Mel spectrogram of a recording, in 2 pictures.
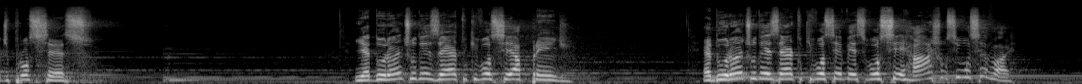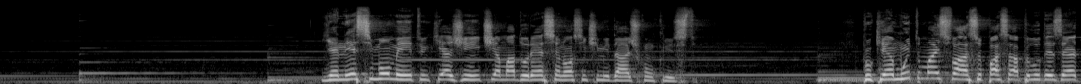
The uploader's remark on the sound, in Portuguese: Áudio do culto de Domingo do dia 03/04/2022.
